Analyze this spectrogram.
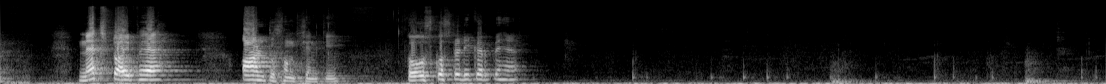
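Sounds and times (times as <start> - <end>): marker pen writing on whiteboard: 5.2 - 11.0.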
